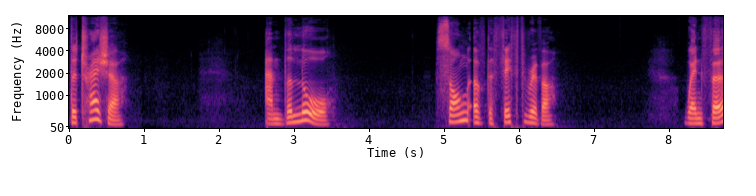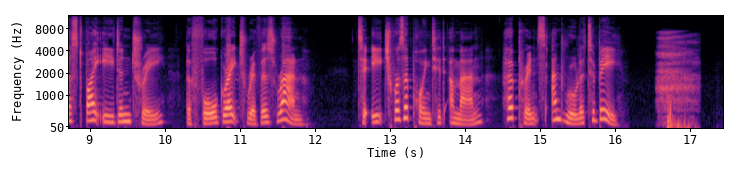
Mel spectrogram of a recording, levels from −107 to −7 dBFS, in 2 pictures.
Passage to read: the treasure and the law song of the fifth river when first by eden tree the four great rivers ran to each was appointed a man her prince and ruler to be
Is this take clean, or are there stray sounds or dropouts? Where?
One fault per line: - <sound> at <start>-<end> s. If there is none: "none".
- breath at 16.5-17.2 s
